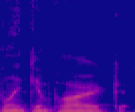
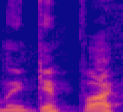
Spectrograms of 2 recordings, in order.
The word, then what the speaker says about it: Linkin Park: Devin typed in Linkin Park. It's spelled like Lincoln, like Abe Lincoln.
